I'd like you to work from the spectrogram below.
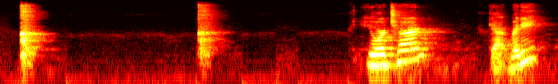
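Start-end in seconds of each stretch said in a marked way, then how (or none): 0.2-2.0 short, quick, breathy "k", whispered. Showing learners how to say a quick sound: said fast. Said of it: "we have to say it fast".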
